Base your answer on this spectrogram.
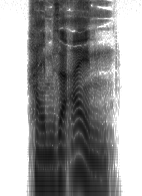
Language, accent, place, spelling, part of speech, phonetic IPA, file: German, Germany, Berlin, heimse ein, verb, [ˌhaɪ̯mzə ˈaɪ̯n], De-heimse ein.ogg
- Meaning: inflection of einheimsen: 1. first-person singular present 2. first/third-person singular subjunctive I 3. singular imperative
